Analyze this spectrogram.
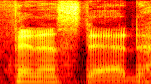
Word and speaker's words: Finisted: Finisted. Finisted. Oh, it's got 3 syllables.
